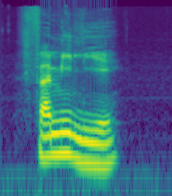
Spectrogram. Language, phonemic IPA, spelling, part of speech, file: French, /fa.mi.lje/, familier, adjective, Fr-familier.ogg
- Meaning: 1. familiar (known to one) 2. familiar, informal, colloquial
